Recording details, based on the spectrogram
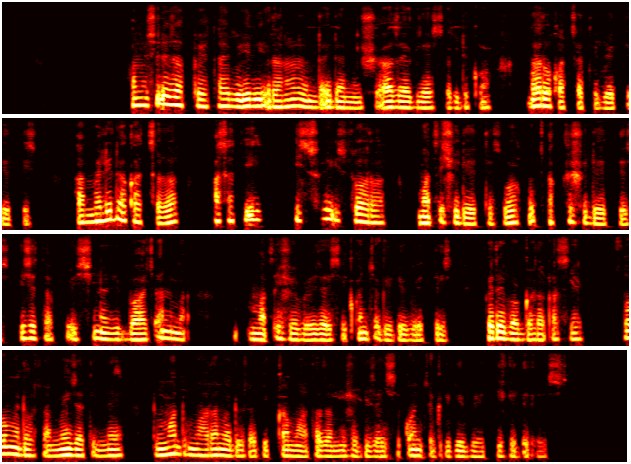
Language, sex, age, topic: Gamo, male, 25-35, agriculture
